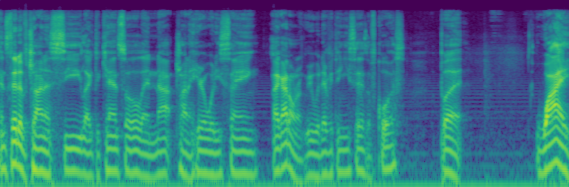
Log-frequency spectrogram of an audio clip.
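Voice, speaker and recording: With a very deep, low pitch and vocal fry, a man speaks at a moderate pace in a bright, sharp tone, his pitch varying in an ordinary way, his loudness swinging widely, and the room echoing audibly. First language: not English. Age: 40s. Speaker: online commentator. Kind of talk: casual chat. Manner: halting.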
